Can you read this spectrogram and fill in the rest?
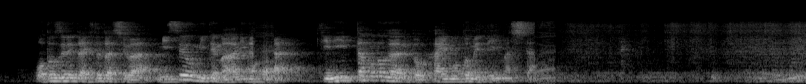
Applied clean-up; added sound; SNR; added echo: neural separator model SepFormer DNS4.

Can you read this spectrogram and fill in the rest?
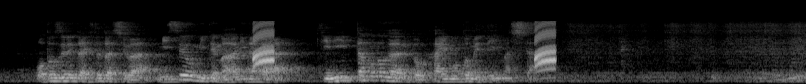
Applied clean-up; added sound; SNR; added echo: none; Alarm; -3 dB; reverberation time 0.9 s.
